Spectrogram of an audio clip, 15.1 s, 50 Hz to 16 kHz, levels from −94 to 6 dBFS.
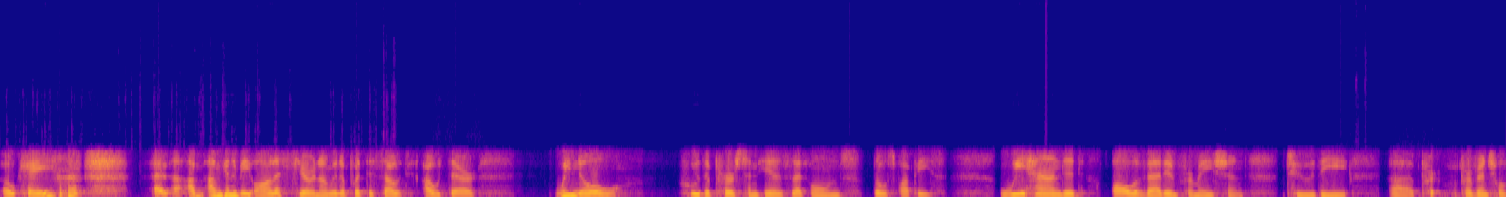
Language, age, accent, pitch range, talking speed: English, 40-59, American, 150-170 Hz, 155 wpm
